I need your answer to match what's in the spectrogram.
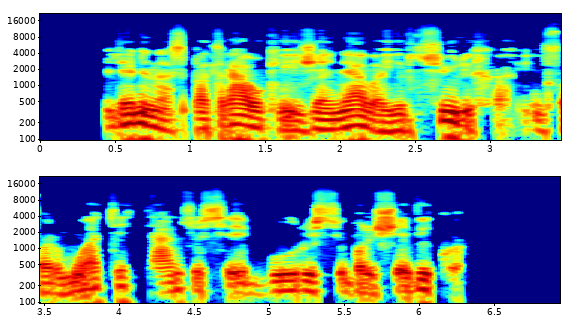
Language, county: Lithuanian, Šiauliai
